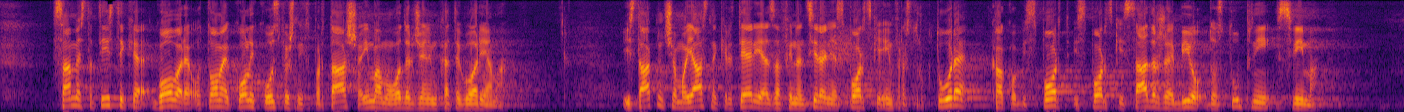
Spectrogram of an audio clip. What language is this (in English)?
Croatian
